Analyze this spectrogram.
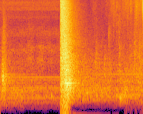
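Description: A revolver clicks sharply as its hammer falls.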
